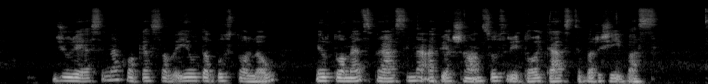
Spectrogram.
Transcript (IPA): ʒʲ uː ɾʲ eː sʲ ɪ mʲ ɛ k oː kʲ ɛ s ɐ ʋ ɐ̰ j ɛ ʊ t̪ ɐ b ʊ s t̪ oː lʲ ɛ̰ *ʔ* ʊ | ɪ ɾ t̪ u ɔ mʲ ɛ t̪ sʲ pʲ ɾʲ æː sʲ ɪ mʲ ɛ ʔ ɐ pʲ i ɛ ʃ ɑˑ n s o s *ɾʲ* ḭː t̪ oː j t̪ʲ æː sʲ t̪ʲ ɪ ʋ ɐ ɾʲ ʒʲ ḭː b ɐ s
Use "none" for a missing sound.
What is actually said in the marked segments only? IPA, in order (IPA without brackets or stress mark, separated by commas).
none, ɾʲ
